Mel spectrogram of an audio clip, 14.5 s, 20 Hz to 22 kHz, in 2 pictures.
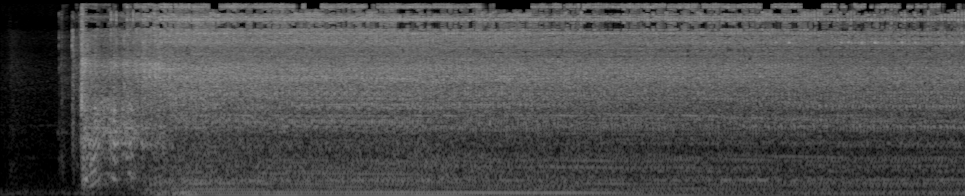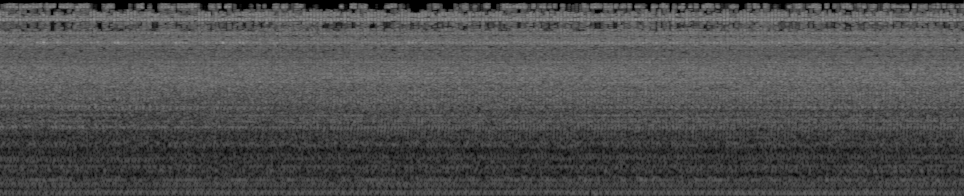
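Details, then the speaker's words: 2012 Hyundai Veloster 1.6 turbo (G4FJ, manual), first start after teardown and rebuild for a knocking noise, with new injectors: it cranks, catches quickly and settles into a smooth, even idle. No knocking; a normal start and idle. "so far so so good so far so good guys that's a good noise that's a good sound that's the expression of a happy face start it starts and I think there's no knocking noise"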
